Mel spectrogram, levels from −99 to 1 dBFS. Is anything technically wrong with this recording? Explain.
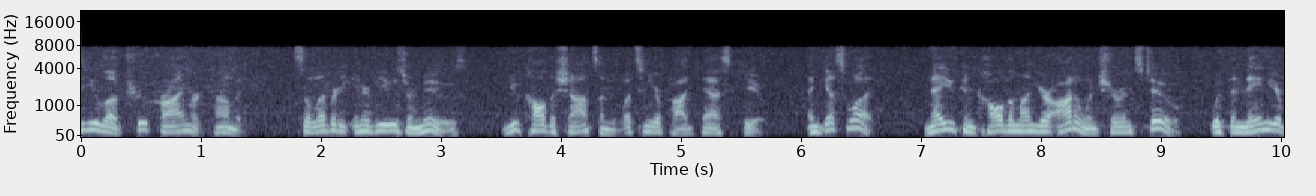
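Yes. Noise suppressor artifacts run through the whole clip. The suppressor judges each frequency band frame by frame and pulls down whatever it reads as steady noise, here by about 17 dB. The room noise, about 14 dB below the speech, sinks in the gaps and swells back under speech.

Speech cut by the noise suppressor happens twice. From 0.34 s to 6.39 s, starting after "you love", soft parts of the speech are mistaken for noise and pulled down by up to about 17 dB, for roughly a second in total. From 8.48 s to the end, after "them on your auto", they drop by up to about 12 dB. Both times, quiet consonants and word endings sound swallowed or faint.

Nothing is heard above 8 kHz, which fits the G.722 call codec.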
